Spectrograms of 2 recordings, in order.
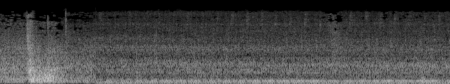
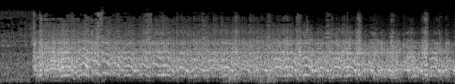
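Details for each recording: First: Very early 1969 Ford Capri MK1 barn find revived after many years, before first drive: after a brief blip, steady, even idle with smooth low hum, no knocks or misses; sounds healthy. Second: 1969 Mk1 Ford Capri barn find, not run for many years: the starter spins the engine quick and light for several seconds with no catch. It has spark and fuel, so low compression is suspected as the no-start cause.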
